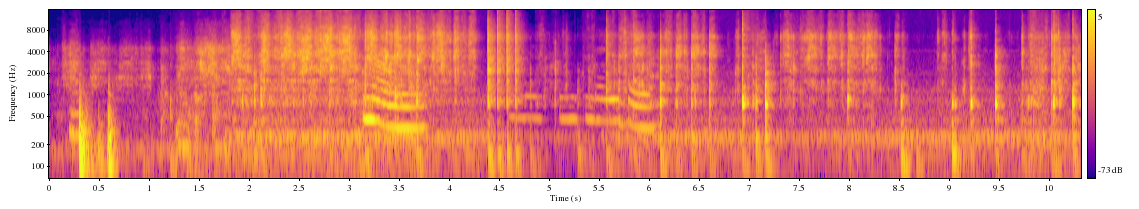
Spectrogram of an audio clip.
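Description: A metal spoon stirring a thick flour-based play-dough mixture in a stainless steel saucepan, scraping and clinking against the pan's sides and bottom in quick, irregular strokes.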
